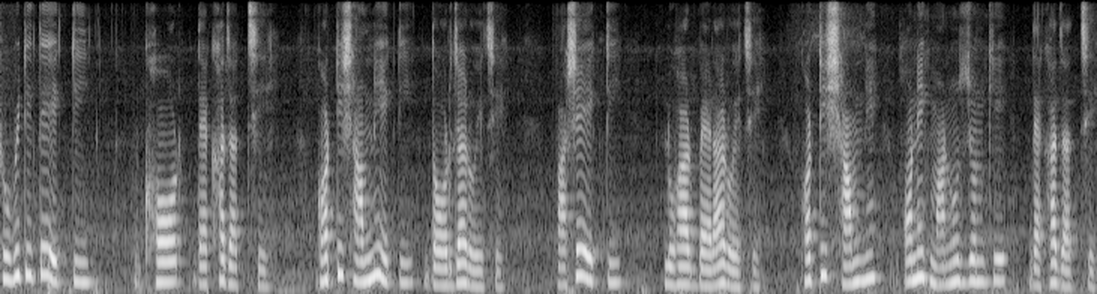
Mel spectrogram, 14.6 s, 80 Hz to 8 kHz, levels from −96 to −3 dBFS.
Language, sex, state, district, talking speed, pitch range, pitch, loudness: Bengali, female, West Bengal, Kolkata, 85 wpm, 170-220 Hz, 200 Hz, -20 LUFS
